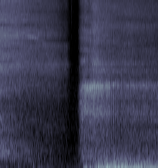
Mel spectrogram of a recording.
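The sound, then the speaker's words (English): Breathing in and out through the nose: a soft, airy hiss that fades into a brief silent pause, then a louder, rougher rush of air that holds steady to the end, with no talking. “So if you take a breath in through your nose and out through your nose right now”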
